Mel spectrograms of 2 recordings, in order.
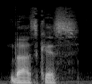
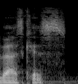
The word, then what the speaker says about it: Vázquez: front political Coalition so in Spanish his name is pronounced T Vasquez to Basquez T Basquez t vasus all right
